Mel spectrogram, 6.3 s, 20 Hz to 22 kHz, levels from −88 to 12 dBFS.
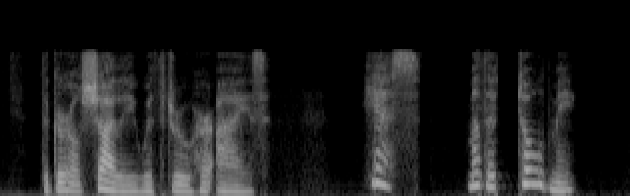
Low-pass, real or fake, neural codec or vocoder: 7.2 kHz; fake; codec, 16 kHz, 0.4 kbps, LongCat-Audio-Codec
